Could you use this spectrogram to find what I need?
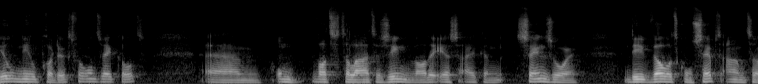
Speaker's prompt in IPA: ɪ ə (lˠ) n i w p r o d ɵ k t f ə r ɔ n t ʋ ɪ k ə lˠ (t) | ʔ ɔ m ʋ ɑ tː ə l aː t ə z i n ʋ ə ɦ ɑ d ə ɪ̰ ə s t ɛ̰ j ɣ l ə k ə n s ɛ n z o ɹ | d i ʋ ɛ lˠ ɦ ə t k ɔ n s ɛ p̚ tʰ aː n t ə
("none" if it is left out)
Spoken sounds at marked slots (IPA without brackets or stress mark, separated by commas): lˠ, t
